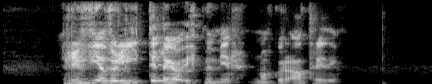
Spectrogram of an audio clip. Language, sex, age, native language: Icelandic, male, 20-29, Icelandic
